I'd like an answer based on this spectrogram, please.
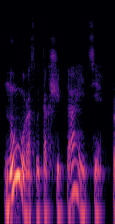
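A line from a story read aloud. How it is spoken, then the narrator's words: Mumbling. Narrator (Russian): пробормотал мистер Саттерс Уэйт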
